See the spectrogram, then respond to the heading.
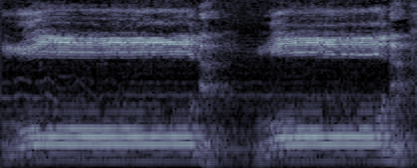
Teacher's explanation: درمیان اٹھا اور اوپر کی تالو کے ساتھ چمٹ گیا جس کی وجہ سے حرف غاد خوب موٹا ہو گیا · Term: اطباق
